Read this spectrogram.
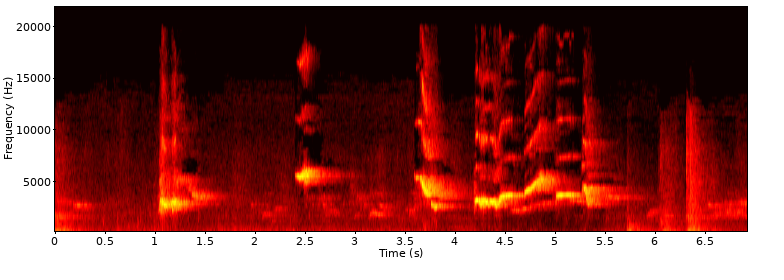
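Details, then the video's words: Oriental magpie-robin, a contest champion, giving spaced sharp notes about once a second, then a dense burst of twisting whistles and chirps, ending with a single clipped note. "Suara Kicauan Burung Kacer Juara Kontes Cocok Buat Masteran"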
